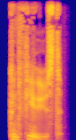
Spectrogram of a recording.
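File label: "confused", English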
